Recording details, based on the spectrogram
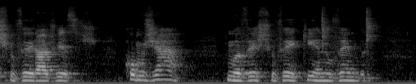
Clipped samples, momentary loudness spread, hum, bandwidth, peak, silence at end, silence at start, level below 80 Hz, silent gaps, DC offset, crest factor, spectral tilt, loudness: under 0.1%; 17 LU; none; 16 kHz; -12 dBFS; 0 s; 0 s; -50 dBFS; none; under 0.1%; 20 dB; -5 dB/octave; -30 LUFS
